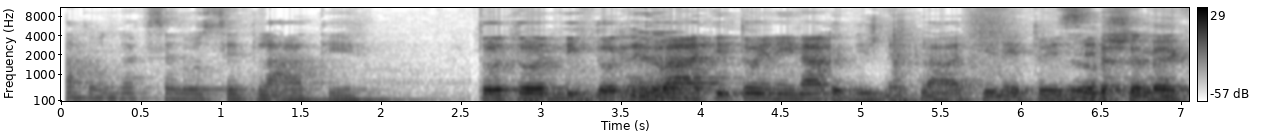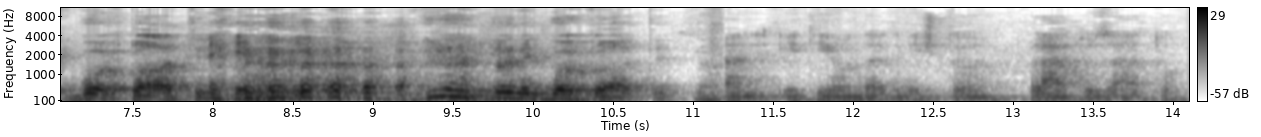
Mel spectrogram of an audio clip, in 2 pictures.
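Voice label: Long and rising a: pláti 'he pays', dialect of Petrovo Selo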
